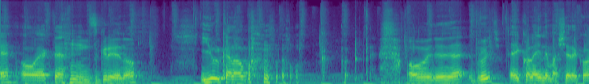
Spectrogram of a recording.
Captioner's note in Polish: śmiech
